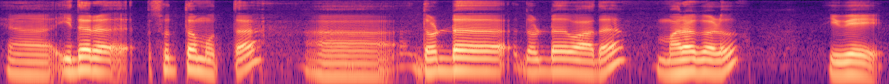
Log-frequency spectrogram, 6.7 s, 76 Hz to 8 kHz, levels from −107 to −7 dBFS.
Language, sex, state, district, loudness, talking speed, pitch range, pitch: Kannada, male, Karnataka, Koppal, -18 LUFS, 70 wpm, 135-165 Hz, 150 Hz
